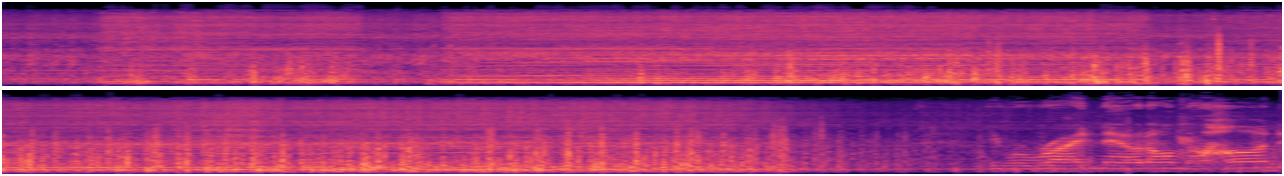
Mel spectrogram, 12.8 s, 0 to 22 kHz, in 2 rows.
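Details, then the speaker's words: 1981 Honda Express NA50 two-speed moped after carb cleaning, on shakedown ride: buzzy two-stroke note climbs smoothly pulling away, wind noise, no stumble or miss; acceleration and top speed good, engine running clean. "so riding real nice probably need to tighten up the brakes a little bit um acceleration is good top speed is pretty good"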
